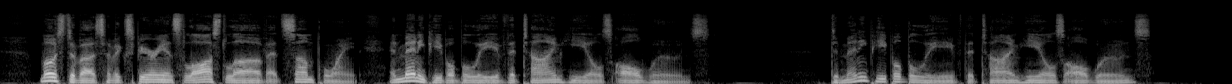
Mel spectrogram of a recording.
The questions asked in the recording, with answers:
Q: Do many people believe that time heals all wounds?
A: Yes, many people believe that time heals all wounds.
